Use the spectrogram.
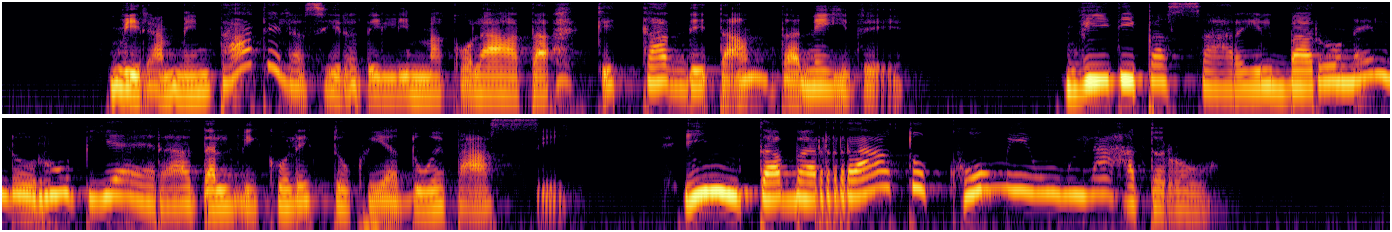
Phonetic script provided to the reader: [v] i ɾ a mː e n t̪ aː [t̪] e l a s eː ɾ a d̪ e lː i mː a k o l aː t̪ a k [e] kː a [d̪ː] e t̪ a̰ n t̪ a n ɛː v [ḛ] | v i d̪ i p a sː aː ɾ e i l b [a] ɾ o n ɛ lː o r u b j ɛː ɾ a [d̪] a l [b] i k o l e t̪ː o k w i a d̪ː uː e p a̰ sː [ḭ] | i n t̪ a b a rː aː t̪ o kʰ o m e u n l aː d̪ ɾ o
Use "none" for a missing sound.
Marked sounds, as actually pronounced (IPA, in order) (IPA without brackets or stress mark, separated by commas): v, t̪, e, d̪ː, ḛ, a, d̪, v, ḭ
